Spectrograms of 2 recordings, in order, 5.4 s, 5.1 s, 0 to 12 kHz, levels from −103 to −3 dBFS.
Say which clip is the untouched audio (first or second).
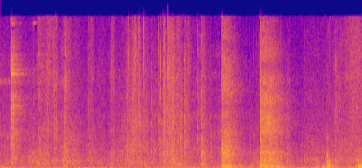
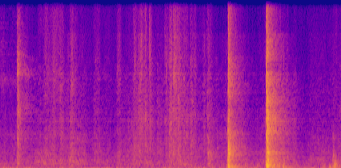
first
